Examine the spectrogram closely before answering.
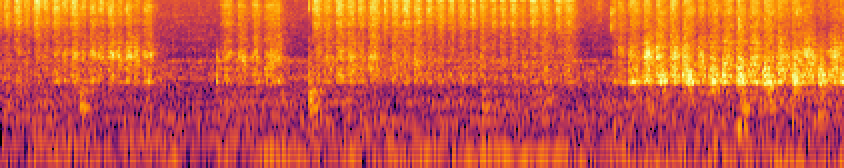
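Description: Pastel pencil scratching over light gray Pastelmat board in quick, short, repeated strokes, with a few brief pauses. The strokes get louder over the last couple of seconds.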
